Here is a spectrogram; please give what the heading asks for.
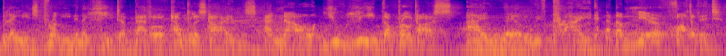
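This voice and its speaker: A deep, gravelly alien war veteran. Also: male voice, wildly swooping pitch, slow pace, hardly any pauses, distant mic, heavily acted. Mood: proud, loyal. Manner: booming, archaic, declamatory. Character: proud veteran alien warrior revived as war machine. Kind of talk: dramatic game cinematic acting. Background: clear cinematic music.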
